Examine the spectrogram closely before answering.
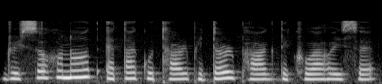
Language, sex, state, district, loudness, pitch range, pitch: Assamese, female, Assam, Kamrup Metropolitan, -13 LUFS, 240-275 Hz, 255 Hz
